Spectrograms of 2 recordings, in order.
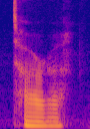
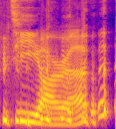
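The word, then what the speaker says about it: T-ara: Tara. – I will have to give it to you, even though the group is pronounced Tiara.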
